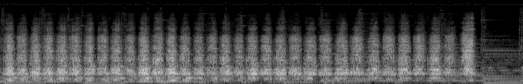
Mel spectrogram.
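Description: A file rasps back and forth across a gear-contact part of a WPL C74 Jimny RC car, fast rhythmic strokes repeating steadily up close, then stopping abruptly near the end.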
